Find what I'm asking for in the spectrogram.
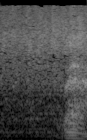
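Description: A brief, steady hiss of running shower water, close and moderately loud, swelling near the end as a voice seems to rise into it.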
